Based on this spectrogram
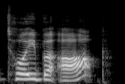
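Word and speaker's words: Taeuber-Arp: Sophie Teuber-Arp. – Exactly right. Yeah. – Yeah. – I include that on the first page so that you know how to pronounce it. So yeah, it's like toy.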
